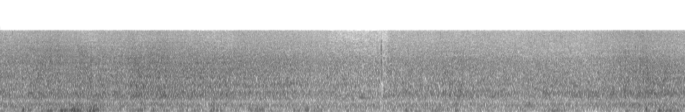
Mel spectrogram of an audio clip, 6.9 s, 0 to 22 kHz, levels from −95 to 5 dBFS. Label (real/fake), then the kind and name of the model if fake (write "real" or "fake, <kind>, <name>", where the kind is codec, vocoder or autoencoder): real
